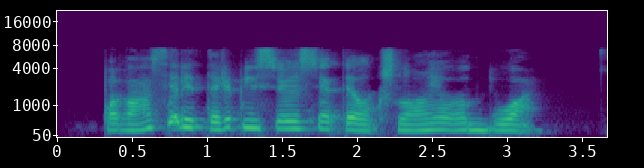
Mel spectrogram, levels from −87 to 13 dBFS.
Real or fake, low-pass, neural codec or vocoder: fake; 7.2 kHz; codec, 16 kHz, 1 kbps, FreqCodec, larger model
